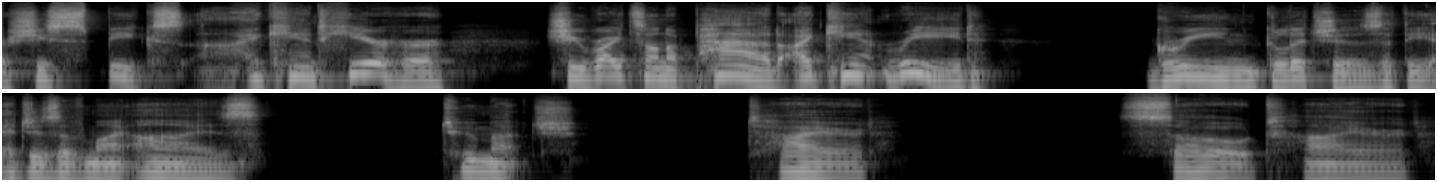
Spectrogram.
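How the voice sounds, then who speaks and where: A man narrating a scripted first-person story in a measured, dramatic way with deliberate pauses. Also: medium pitch, a little mellow. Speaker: audiobook narrator.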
